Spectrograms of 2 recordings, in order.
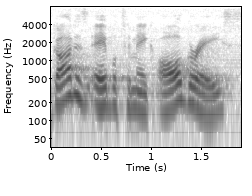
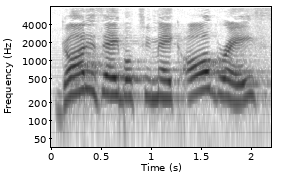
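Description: First: It is read at normal, softer volume. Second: It is read louder.

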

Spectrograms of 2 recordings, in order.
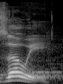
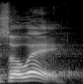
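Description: First: It is pronounced the usual English way. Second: It is pronounced the original Greek way. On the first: It is the English personal name. The speaker calls it wrong. "you may have met someone that their name is Zoe" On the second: It is the original Greek word for life. The speaker calls it right. "In the original Greek, the pronunciation is actually zoe"

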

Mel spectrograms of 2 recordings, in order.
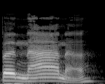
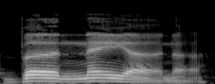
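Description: First: The A vowel is an open, unmodified ah. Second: The A vowel is tense and twangy before n. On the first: The speaker calls it wrong. "It wasn't banana" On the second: The speaker calls it right. "but banana"

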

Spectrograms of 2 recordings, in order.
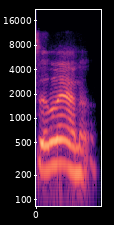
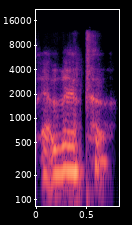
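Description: First: The second t is dropped, like Atlanna. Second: Every syllable is said, with the second t. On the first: The speaker calls it right. "if you know, it's Atlanta" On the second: The speaker calls it wrong. "I say all of the syllables Atlanta"

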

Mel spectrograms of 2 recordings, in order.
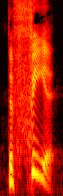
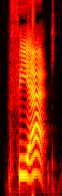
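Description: First: The F sound is hit hard. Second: The A sound is stressed. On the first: "you're really punching that F" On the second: "where you put the emphasis on the A. Because you're not going"

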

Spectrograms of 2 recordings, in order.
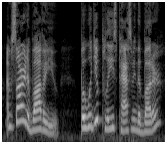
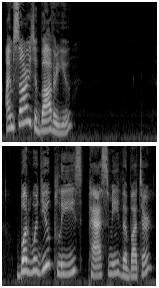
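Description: First: The sentence is spoken at a natural speed. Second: The sentence is spoken slowly and carefully. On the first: "the last time at a regular pace" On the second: "this time repeat after me"

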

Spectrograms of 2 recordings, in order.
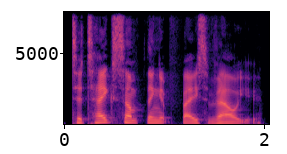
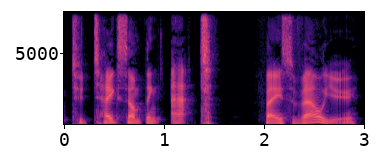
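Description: First: 'At' has a schwa vowel and a muted T. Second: 'At' has a full vowel and a clear T. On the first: "you're going to hear something more like" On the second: "instead of hearing"

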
